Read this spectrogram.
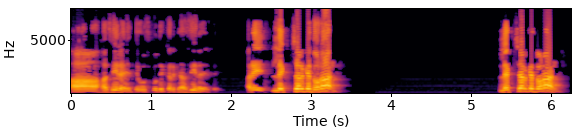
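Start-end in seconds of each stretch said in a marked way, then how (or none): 2.3-6.2 louder, higher scolding. Real, not acted. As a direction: stress on दौरान, raised voice. Teacher scolding class.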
